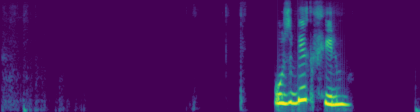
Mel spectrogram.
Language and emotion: Russian, neutral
